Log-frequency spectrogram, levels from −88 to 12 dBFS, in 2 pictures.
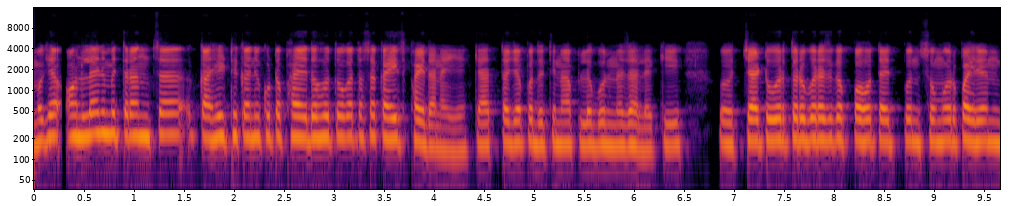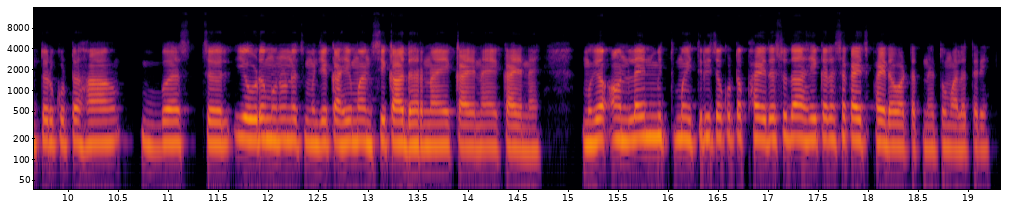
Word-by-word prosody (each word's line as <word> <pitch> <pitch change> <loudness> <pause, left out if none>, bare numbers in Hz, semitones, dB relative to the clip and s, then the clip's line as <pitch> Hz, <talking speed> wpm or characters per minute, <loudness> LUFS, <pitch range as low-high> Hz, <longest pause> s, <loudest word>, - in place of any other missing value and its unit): मग 185 +2 0
ह्या 220 +1 +3
ऑनलाईन 225 +2 +4
मित्रांचा 225 -1 +2 0.4
काही 210 0 +3
ठिकाणी 210 -1 +1
कुठं 215 0 -1
फायदा 210 -1 +4
होतो 215 0 +1
का 215 - +2
तसा 210 +1 -2
काहीच 200 -1 +3
फायदा 175 -5 +2
नाही 140 -2 -5
आहे? 140 - -8
की 170 - -2
आत्ता 165 +2 -2
ज्या 180 0 +1
पद्धतीनं 170 -1 -3
आपलं 170 -1 -2
बोलणं 165 -1 -2
झालं 155 -3 -2
की 165 0 -5 0.4
अ, 175 -1 -1 0.2
चॅटवर 190 +1 +4
तर 195 -1 +4
बऱ्याच 195 -1 +3
गप्पा 195 0 +1
होत 190 0 +2
आहेत 185 -1 +2
पण 190 -1 -2
समोर 185 0 -1
पाहिल्यानंतर 185 -1 +1
कुठं 180 +1 -3
हां, 180 +1 0 0.4
बस 175 0 0 0.2
चल. 175 -1 +1
एवढं 200 -1 +4
म्हणूनच 190 -1 -1
म्हणजे 180 0 0
काही 175 +1 +1
मानसिक 185 +1 -1
आधार 170 -1 +3
नाही, 165 0 0
काय 160 -2 0
नाही, 160 0 -3
काय 155 -1 0
नाही. 145 0 -7 0.5
मग 180 +2 +3
ऑनलाईन 205 +2 +2
मि 215 - +4 0.2
मैत्रीचा 205 +2 -2
कुठं 210 +1 -4
फायदासुद्धा 205 +1 +2
आहे 195 -1 +2
का 200 - +1
तसा 205 +2 -4
काहीच 195 -1 +2
फायदा 175 -3 +2
वाटत 160 0 -4
नाही 150 -1 -8
तुम्हाला 150 -2 -5
तरी? 150 -1 -7
185 Hz, 195 wpm, -21 LUFS, 170-200 Hz, 0.5 s, ऑनलाईन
